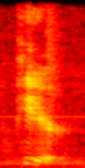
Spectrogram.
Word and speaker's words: Pierre: or is it Pierre if you ask the people in South Dakota its Pierre the town in Virginia and the town in Nebraska is spelled lor fol k but neither of them say Norfolk one says Norfolk that's Virginia and one says North Fork that's Nebraska make sure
